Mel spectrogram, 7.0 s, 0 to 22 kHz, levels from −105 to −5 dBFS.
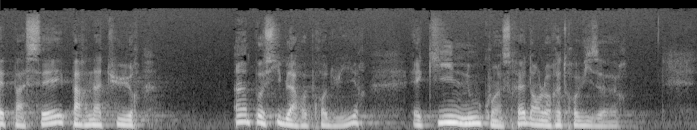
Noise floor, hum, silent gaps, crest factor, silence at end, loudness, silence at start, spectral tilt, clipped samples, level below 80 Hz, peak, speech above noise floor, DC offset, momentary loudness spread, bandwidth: -54 dBFS; none; none; 16 dB; 0.2 s; -27 LUFS; 0 s; -6 dB/octave; under 0.1%; -52 dBFS; -10 dBFS; 29 dB; under 0.1%; 13 LU; 17 kHz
